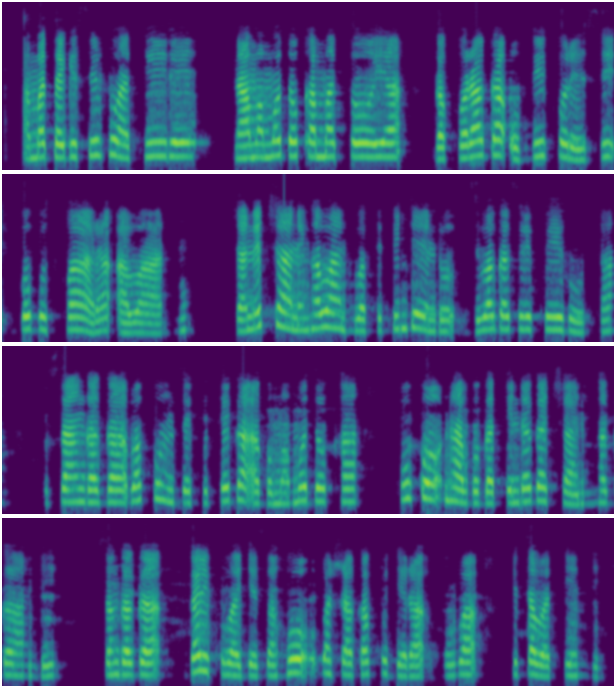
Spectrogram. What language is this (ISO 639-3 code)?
kin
